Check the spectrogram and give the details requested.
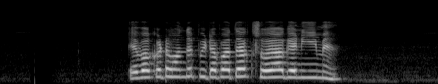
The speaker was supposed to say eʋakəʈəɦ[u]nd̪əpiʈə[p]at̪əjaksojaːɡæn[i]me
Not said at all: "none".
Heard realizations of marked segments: o, p, iː

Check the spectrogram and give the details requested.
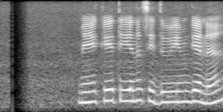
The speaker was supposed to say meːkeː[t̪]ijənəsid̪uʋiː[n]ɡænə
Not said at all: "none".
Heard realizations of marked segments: t̪, m

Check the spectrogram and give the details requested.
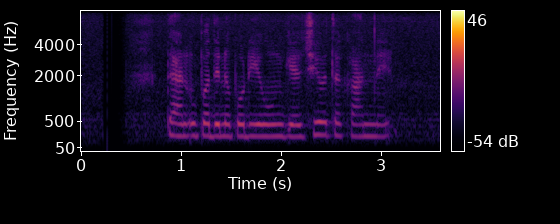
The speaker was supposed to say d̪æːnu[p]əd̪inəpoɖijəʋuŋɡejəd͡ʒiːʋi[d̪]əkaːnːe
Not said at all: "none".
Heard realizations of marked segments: p, t̪

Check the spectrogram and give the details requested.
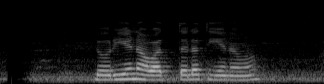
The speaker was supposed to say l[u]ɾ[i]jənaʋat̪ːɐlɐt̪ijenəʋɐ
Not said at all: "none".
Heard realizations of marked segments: o, i

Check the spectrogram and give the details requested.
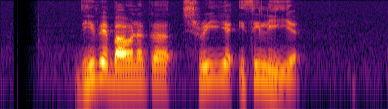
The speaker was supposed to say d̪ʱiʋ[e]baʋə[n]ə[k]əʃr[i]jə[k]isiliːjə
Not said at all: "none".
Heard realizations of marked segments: e, n, k, iː, ʔ

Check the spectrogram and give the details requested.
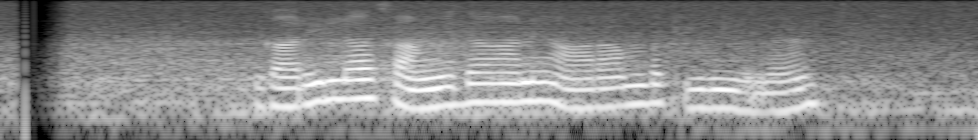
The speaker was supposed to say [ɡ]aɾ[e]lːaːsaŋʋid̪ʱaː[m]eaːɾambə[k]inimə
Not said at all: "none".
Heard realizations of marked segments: ɡ, i, n, k

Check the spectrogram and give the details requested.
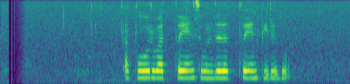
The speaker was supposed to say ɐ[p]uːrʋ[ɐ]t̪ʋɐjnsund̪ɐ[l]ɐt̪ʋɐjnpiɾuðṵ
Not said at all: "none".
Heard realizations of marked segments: p, ɐ, ɾ

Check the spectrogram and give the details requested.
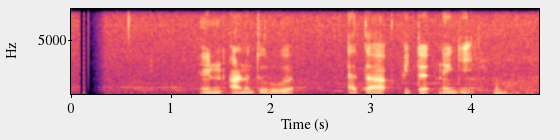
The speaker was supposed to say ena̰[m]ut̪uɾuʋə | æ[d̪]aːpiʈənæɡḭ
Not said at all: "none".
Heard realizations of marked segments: n, t̪

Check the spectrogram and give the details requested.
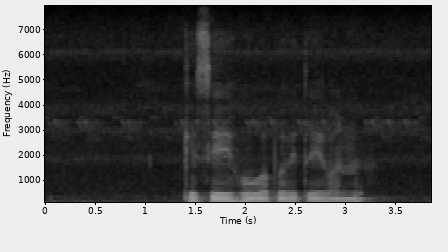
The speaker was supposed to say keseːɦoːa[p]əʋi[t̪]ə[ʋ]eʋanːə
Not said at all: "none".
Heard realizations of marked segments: p, t̪, none

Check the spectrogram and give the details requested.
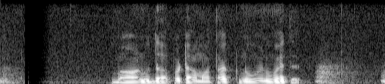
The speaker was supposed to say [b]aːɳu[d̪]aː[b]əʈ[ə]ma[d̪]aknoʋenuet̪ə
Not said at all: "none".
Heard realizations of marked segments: b, d̪, p, a, t̪

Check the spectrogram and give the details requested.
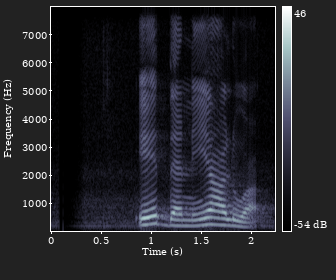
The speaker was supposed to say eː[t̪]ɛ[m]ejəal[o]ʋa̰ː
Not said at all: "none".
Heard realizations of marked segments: d̪, n, u

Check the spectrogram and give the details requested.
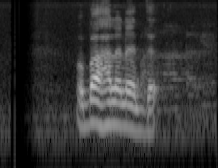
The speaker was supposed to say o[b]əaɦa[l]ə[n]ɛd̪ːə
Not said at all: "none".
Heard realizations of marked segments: b, l, n

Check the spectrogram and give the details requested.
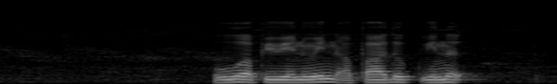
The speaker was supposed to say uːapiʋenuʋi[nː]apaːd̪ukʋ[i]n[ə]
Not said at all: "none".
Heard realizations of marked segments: n, i, ə

